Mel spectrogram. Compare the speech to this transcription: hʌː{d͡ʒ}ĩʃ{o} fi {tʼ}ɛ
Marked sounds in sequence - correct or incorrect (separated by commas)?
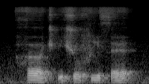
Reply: incorrect, correct, incorrect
